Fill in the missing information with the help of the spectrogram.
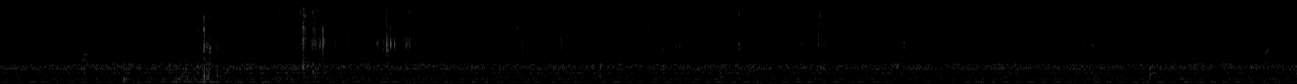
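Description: Faint crinkles and small clicks, mostly about two to four seconds in, as a pouch of Big League Chew shredded bubble gum is handled and the gum is chewed.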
